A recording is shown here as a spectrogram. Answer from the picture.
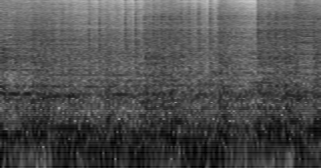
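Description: Metalcore band playing live at full volume: distorted electric guitars over a drum kit, with the bass drum pounding in about half a second in.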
